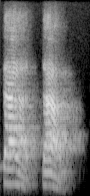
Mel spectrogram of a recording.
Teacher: ایک ہے تا جس پہ دو نقطے ہیں اس کو باریک پڑھیں گے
